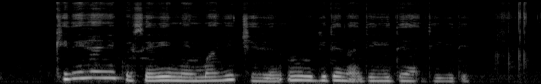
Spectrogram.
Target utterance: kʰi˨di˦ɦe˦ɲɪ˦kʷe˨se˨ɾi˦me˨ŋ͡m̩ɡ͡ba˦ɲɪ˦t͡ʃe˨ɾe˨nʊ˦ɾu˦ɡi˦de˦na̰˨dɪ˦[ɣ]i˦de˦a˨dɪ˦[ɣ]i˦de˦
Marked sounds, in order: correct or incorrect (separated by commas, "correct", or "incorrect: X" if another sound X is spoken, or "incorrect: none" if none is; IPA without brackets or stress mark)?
correct, correct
